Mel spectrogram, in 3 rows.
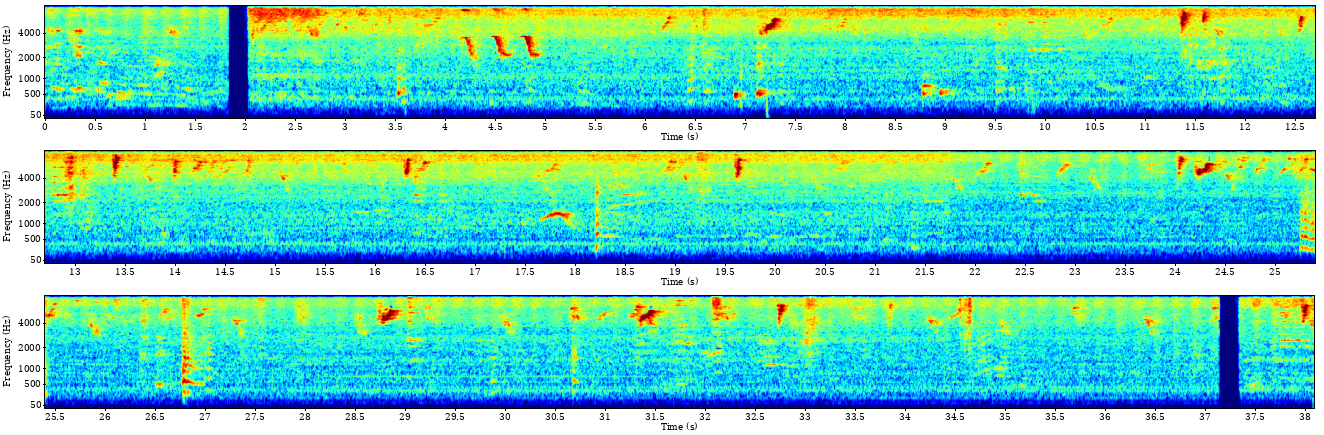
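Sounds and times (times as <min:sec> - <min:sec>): small birds chirping: 0:02.6 - 0:08.2, 0:17.6 - 0:37.2.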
